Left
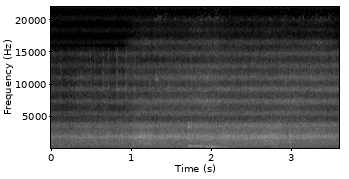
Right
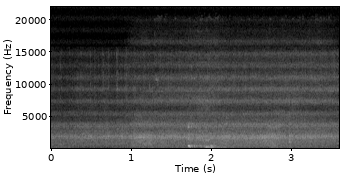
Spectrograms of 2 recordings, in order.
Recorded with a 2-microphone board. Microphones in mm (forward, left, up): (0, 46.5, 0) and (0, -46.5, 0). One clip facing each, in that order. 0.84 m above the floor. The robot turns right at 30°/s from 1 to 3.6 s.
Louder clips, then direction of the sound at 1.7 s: Right 7 dB; 70° right (ahead or behind).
